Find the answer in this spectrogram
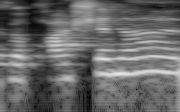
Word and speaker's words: Vipassana: because I had done the Vipassana, or Vipassana as they want me to pronounce it, where you go 10 days and you're in silence.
